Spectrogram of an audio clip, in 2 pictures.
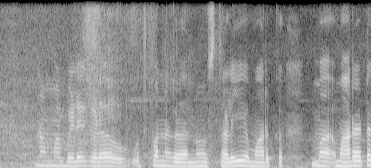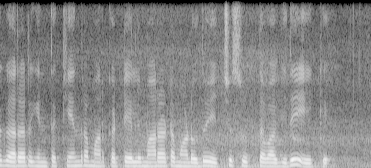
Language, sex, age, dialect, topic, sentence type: Kannada, female, 18-24, Central, agriculture, question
